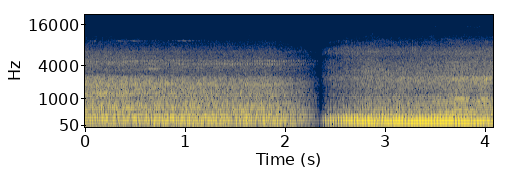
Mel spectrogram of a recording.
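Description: Hino intercity coach running as it pulls away, mixed with road noise. About two seconds in the sound drops out briefly, and a steady low engine rumble of road traffic follows.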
